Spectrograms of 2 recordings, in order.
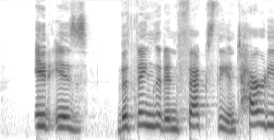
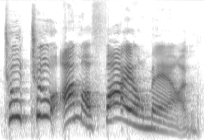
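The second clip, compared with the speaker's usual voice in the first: put-on high, loud, drawn-out toddler voice; 8 semitones higher, 5 dB louder than usual. Toddler announcing his pretend job, loud toddler voice. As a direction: play an excited little kid stretching each word. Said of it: "the way a toddler is adorable, when he, when he's like".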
